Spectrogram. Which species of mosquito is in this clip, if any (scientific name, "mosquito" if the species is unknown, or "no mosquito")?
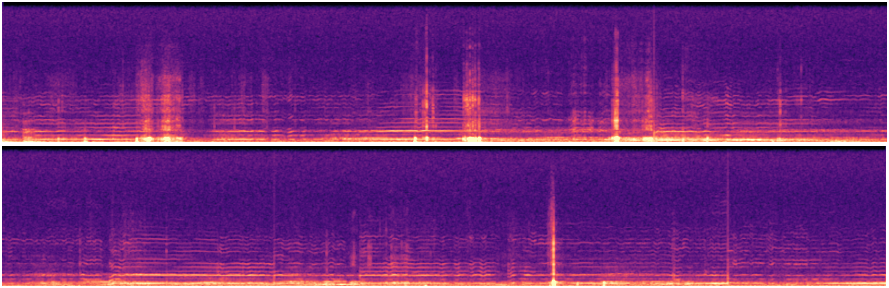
Culex quinquefasciatus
